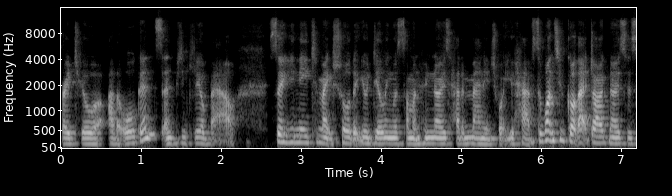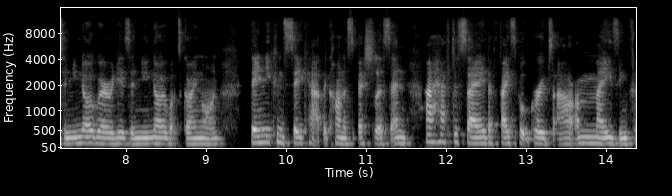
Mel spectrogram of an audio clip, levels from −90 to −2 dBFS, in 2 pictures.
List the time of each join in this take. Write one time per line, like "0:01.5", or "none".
none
